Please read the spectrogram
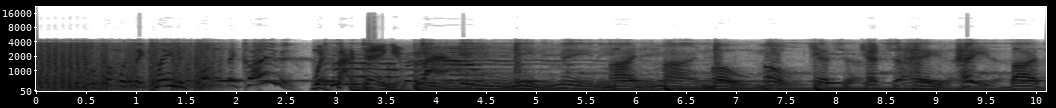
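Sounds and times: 
gunfire bursts: 0.0 - 2.0
speech: 0.9 - 10.0
raised voices shouting and wailing: 2.8 - 4.6.

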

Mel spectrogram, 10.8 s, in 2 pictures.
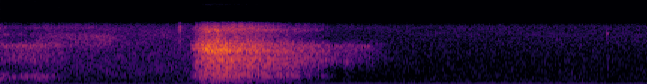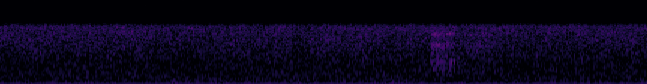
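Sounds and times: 
deep breath: 0.0 - 3.3.

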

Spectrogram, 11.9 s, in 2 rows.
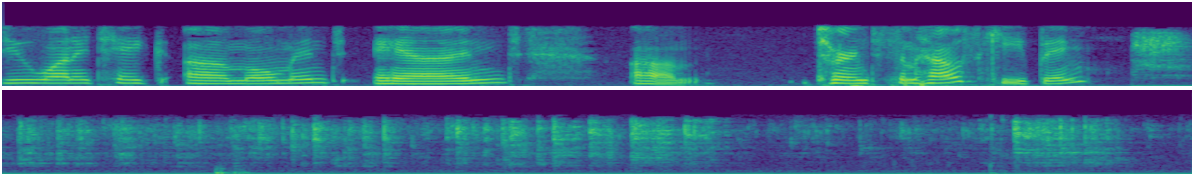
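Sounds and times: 
speech: 0.0 - 5.5
washing dishes sound effect: 5.7 - 11.8.

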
